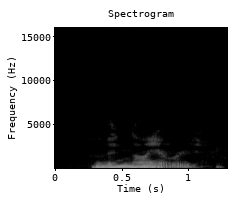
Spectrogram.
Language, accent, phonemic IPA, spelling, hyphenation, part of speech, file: English, Southern England, /vɪˈnʌɪ.ə.ɹiː/, venire, ve‧ni‧re, noun, LL-Q1860 (eng)-venire.wav
- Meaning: 1. A writ of venire facias 2. A group of persons summoned by a writ of venire facias to appear in court for jury selection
